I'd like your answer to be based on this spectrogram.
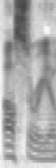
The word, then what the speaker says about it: Ossory: Ossory, okay.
